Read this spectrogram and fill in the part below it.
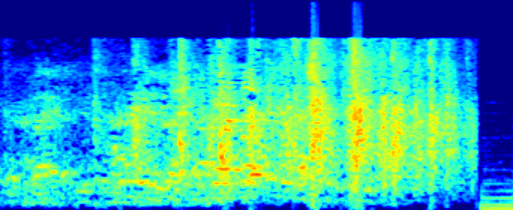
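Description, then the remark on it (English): A crowd claps for Ted Yoho's remarks about voting in a dense, steady patter of many hands, mixed with murmuring voices, for about four seconds before cutting off abruptly. “Listen to the clapping little idiots.”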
